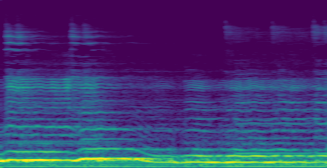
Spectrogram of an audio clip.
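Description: Hindi film song in a jhankar remix: a slow, wordless melody line holding a few notes, stepping up about half a second in and down about a second in, over a light ticking beat.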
